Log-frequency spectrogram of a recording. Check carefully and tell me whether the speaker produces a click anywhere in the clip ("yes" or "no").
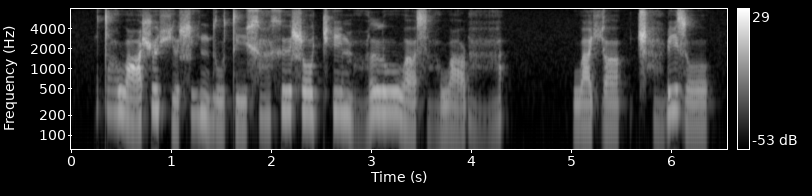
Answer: no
